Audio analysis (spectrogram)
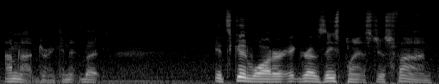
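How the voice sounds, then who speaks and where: A man with a medium-pitched voice narrates an informal outdoor walk-through. He explains things casually, like a homestead vlogger talking to viewers. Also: moderate pace, warm tone. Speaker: homestead vlogger, channel host. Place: outdoors in a garden.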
